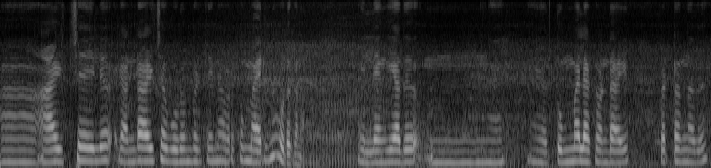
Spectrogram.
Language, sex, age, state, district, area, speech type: Malayalam, female, 60+, Kerala, Thiruvananthapuram, urban, spontaneous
